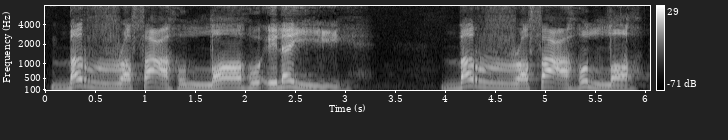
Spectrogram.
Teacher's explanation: بل رفعه الله، ادغام میکنیم بر رفعه الله الیه، بر رفعه الله، یعنی از صوت لام هیچ اثری دیگه باقی نمیمونه، فقط یک راء مشدد داریم · Term: ادغام متقاربین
